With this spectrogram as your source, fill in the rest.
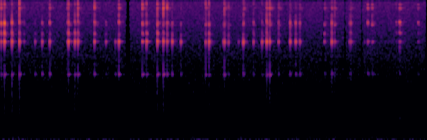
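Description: A clear glass jar, partly filled with liquid with a bamboo straw inside, is held close up and tapped with long nails. A rapid, irregular series of bright, high clinks rings out, each dying away almost instantly over a faint low hum, with a brief silent dropout near the two-second mark.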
